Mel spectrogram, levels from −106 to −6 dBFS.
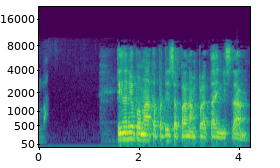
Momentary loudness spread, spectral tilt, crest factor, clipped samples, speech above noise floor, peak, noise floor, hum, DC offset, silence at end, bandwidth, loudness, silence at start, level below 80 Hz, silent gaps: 7 LU; -4 dB/octave; 16 dB; under 0.1%; 58 dB; -2 dBFS; -76 dBFS; none; under 0.1%; 0.05 s; 9 kHz; -18 LUFS; 0.1 s; -54 dBFS; none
